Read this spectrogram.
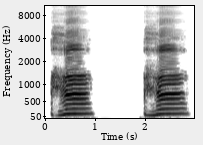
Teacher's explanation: ہا کی ادائیگی میں زبان کی جڑ کو حلق کی طرف دبائے بغیر باریک اور بغیر رگڑ کھاتی سانس میں پڑھیں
